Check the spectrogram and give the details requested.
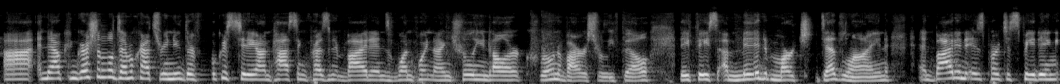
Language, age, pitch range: English, 30-49, 205-260 Hz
